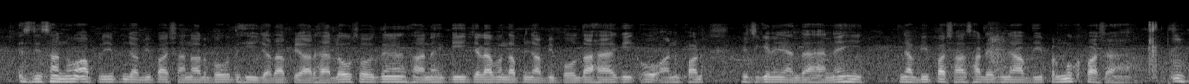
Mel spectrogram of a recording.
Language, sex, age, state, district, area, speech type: Punjabi, male, 30-45, Punjab, Pathankot, rural, spontaneous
